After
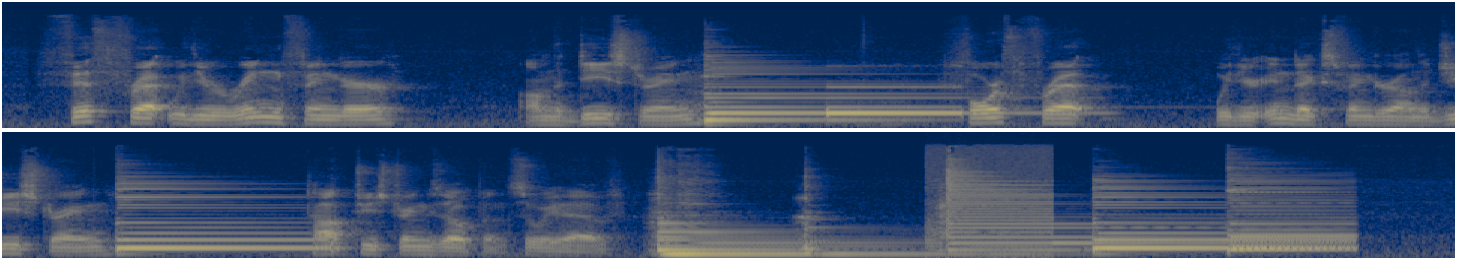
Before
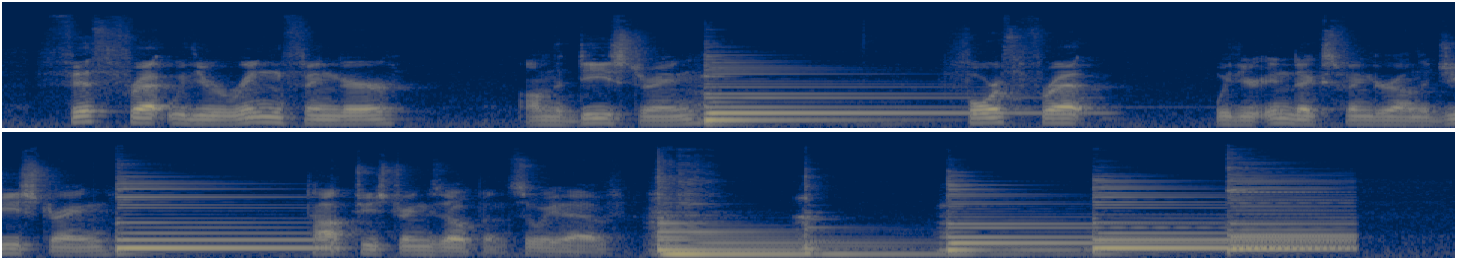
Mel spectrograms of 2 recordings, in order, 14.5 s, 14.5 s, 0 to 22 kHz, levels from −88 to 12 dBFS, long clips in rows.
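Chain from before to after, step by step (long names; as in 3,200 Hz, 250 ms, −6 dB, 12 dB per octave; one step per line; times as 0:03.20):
0:04.12–0:04.80: hollow resonant body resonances 330/470/1,500/3,200 Hz, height 16 dB, ringing for 30 ms
0:11.88–0:12.52: every bin compressed towards the loudest bin 4 to 1
level +6.5 dB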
